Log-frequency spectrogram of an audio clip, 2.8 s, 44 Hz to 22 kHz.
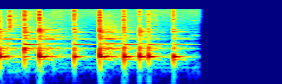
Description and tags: JV bongo loops for ya 1!
Recorded with various dynamic mic (mostly 421 and sm58 with no head basket)
bongo, congatronics, loops, samples, tribal, Unorthodox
